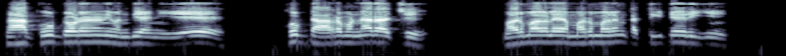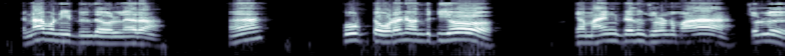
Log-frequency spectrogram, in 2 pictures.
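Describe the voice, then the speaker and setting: A woman voicing a sharp-tongued, domineering old mother-in-law in a cartoon, scolding and bossing her daughter-in-law. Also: high voice, steady tone, quick pace, no echo. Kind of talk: cartoon voice acting.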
